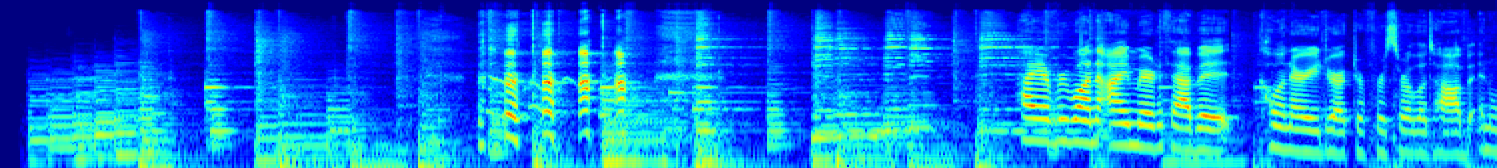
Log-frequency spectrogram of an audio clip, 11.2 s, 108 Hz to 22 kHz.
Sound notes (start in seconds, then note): 0.8 bright quirky music; 3.4 laughs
